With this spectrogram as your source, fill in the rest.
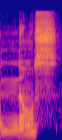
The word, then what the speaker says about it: Nans: Et n'oubliez pas d'aller checker la chaîne YouTube de Nance Chartier, N-A-N-S Chartier, comme ça se prononce.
